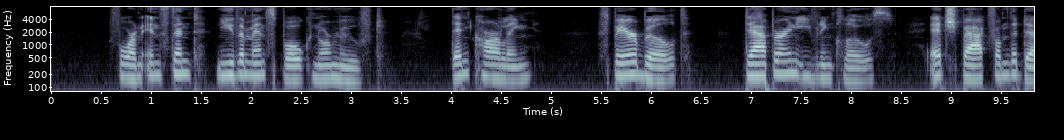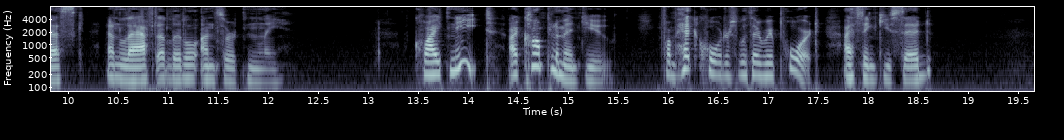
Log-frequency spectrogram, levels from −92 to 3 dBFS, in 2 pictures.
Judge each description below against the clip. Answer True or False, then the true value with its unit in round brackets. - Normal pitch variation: True (4.0 semitones)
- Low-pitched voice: False (170 Hz)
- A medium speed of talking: False (120 wpm)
